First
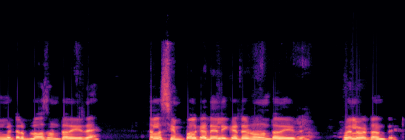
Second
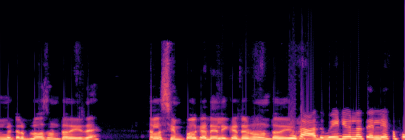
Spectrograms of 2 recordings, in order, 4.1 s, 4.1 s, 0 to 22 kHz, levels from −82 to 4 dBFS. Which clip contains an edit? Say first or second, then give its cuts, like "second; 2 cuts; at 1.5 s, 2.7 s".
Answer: second; 1 cut; at 3.0 s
